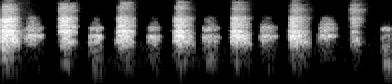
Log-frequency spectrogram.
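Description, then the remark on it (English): Rhythmic dog-like panting done as a breathing exercise with the tongue stuck out: quick, breathy huffs alternating strong and softer, roughly three per second in a steady beat, with no talking over them. “Now keep that dog panting breath going.”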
